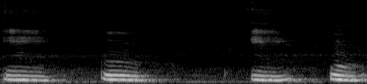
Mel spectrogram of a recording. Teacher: जिन स्वरों का उच्चारण करते समय हमारा जो मुख है वो कम खुलता है उसे हम कहते हैं संवृत स्वर। जैसे ई, उ, ई, उ बहुत कम खुल रहा है तो ये है संवृत स्वर।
